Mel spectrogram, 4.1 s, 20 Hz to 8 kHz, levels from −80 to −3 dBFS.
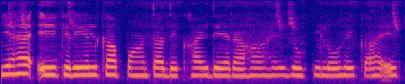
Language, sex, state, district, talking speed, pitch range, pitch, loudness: Hindi, female, Bihar, Lakhisarai, 205 wpm, 230-245 Hz, 235 Hz, -26 LUFS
